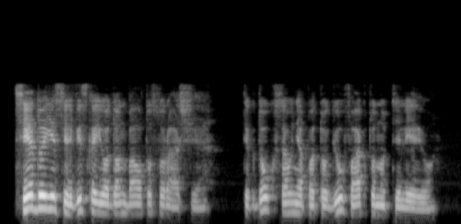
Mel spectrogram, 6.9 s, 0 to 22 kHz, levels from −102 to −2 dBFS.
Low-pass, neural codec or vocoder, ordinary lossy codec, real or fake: 5.4 kHz; none; MP3, 48 kbps; real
